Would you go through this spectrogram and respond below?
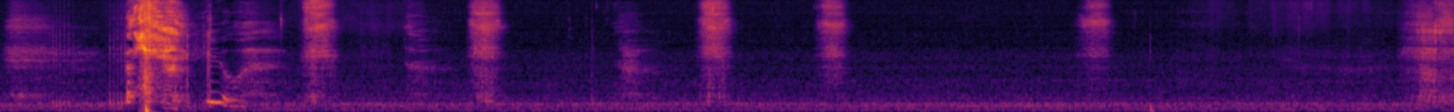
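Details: Winter sneezing with snow: one loud explosive sneeze, then a series of short sharp nasal sniffs and nose blows into tissues; sneezing.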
